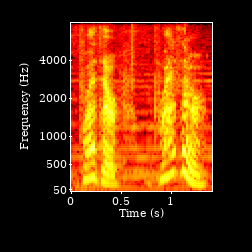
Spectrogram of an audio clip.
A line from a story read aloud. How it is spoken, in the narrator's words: cried Miss Prost, bursting into tears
